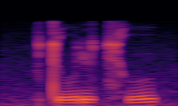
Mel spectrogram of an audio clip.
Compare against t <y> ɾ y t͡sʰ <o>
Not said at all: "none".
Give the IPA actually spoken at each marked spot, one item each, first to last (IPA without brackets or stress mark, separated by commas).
u, u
